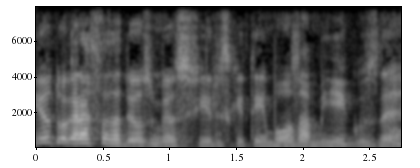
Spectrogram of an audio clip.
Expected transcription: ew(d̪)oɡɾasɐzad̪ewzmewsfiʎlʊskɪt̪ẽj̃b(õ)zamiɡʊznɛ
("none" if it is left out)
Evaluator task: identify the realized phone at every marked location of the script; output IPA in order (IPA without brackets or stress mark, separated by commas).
d̪, õ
